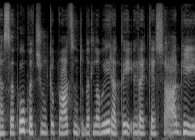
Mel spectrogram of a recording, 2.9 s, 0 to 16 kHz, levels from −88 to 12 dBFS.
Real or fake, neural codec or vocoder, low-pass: fake; codec, 32 kHz, 1.9 kbps, SNAC; 14.4 kHz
